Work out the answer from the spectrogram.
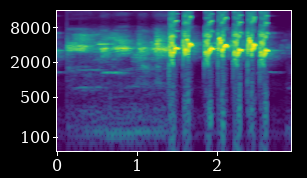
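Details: Javan myna lure call used to attract wild male mynas: a hissing, scratchy stretch, then a quick run of six harsh, raspy chattering notes about five per second.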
